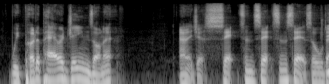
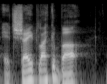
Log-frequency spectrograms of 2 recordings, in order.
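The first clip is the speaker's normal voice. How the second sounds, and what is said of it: Brief slip into American accent. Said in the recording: “You dipped into a bit of an American accent there for about a second and then you pulled out of it.”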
